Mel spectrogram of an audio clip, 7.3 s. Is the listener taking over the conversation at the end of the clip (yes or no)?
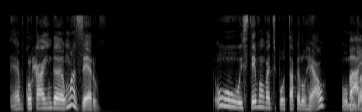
yes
